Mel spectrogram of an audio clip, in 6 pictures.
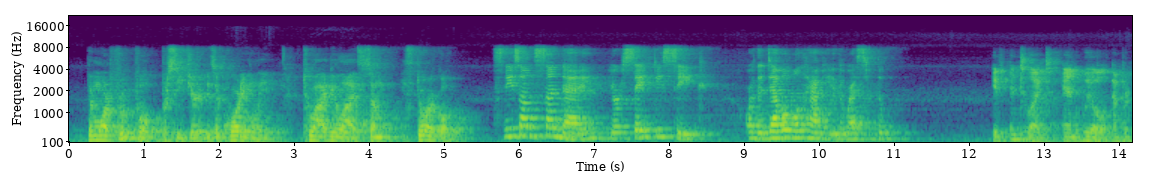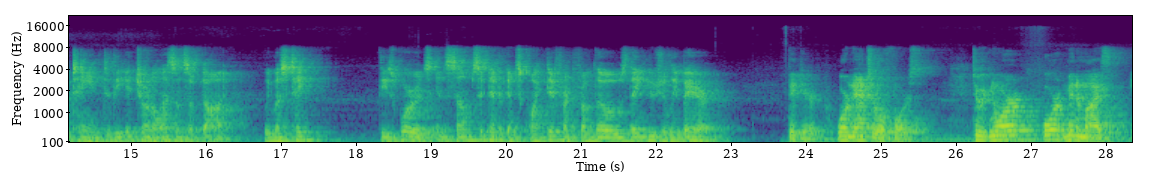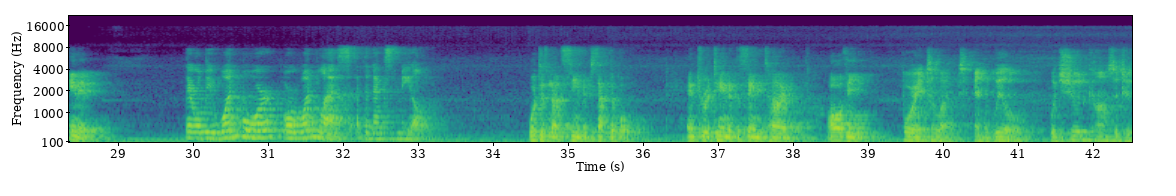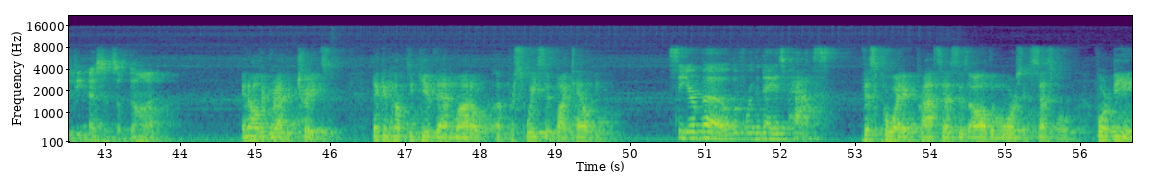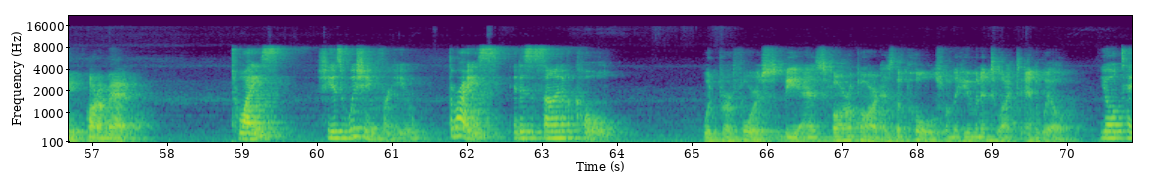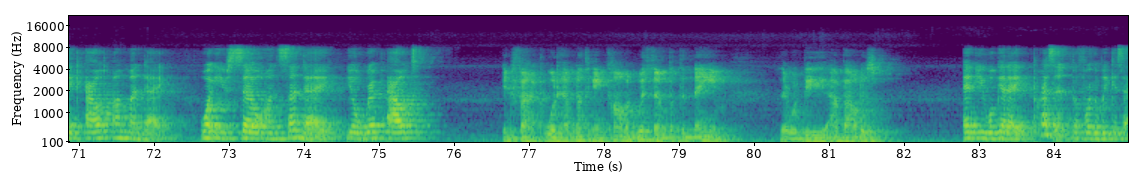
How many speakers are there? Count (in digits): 3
